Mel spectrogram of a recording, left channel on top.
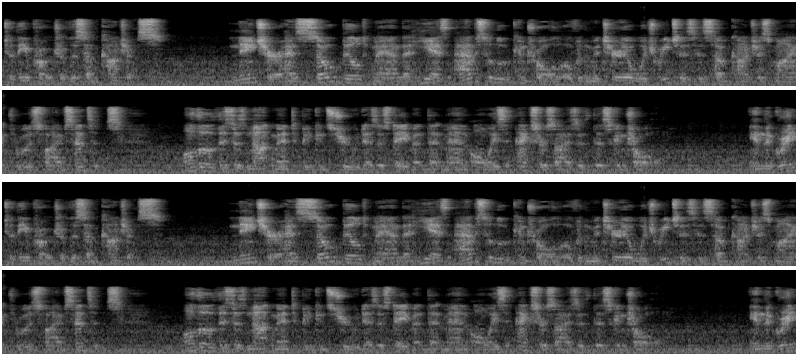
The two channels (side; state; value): both; normal; correlation 0.86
